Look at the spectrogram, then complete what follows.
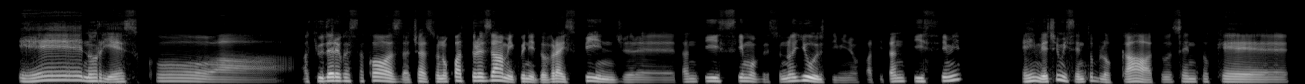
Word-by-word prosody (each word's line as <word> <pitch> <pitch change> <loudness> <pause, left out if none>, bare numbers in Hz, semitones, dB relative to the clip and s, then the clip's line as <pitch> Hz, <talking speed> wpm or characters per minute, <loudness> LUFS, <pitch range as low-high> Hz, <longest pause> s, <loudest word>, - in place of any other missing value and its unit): e 195 +7 +1
non 160 -2 +3
riesco 140 0 -4
a 110 - -11 0.2
a - - -9
chiudere 165 +4 +5
questa 160 -1 -6
cosa. 150 -11 +2
Cioè 135 +6 -1
sono 135 +2 0
4 175 +5 +1
esami, 175 -6 +5
quindi 130 -2 +1
dovrei 120 +5 +2
spingere 110 -7 -4
tantissimo 145 +3 -3
pe 115 -1 -18
sono 130 +6 -2
gli 170 +4 +1
ultimi, 115 - +5
ne 100 - -16
ho 100 - -21
fatti 110 +1 -20
tantissimi, 150 +7 -1 0.6
e 135 - -1
invece 155 +4 +3
mi 185 - +3
sento 125 +3 -4
bloccato, 115 -2 -1
sento 130 0 -7
che 115 -3 -3
135 Hz, 140 wpm, -24 LUFS, 115-155 Hz, 0.6 s, chiudere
